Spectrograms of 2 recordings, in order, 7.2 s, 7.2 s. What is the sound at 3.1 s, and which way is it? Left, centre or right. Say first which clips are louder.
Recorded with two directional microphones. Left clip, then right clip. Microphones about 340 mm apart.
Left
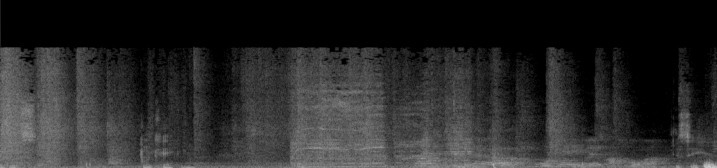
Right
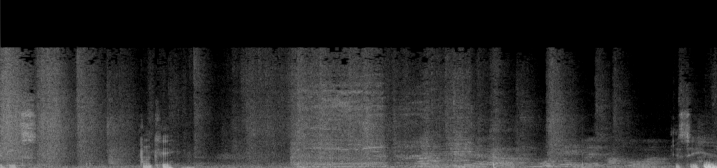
Music: left 1 dB; centre.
